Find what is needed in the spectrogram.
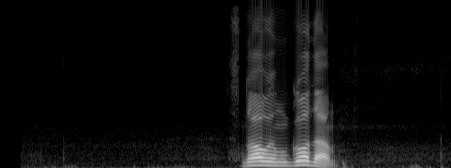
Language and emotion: Russian, positive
